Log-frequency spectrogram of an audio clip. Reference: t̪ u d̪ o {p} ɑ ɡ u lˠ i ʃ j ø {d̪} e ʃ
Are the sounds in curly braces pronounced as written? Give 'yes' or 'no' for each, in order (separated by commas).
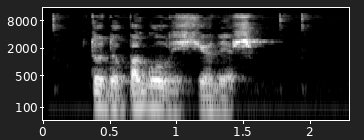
yes, yes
